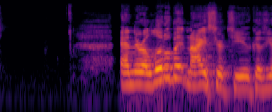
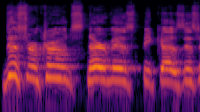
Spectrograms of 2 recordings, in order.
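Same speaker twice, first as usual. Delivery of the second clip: higher, slow, stumbling recruit voice; nervous stumbling recruit; 6 semitones higher than usual. Retold or imitated. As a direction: trip over the words like a scared recruit. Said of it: "I'm stumbling over my words".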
